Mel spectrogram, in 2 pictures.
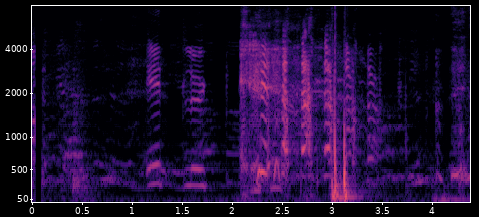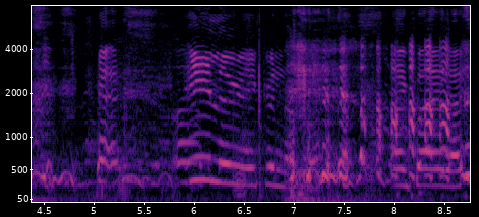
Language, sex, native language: Icelandic, other, Chinese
